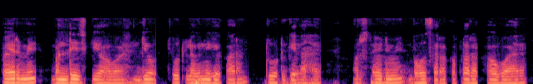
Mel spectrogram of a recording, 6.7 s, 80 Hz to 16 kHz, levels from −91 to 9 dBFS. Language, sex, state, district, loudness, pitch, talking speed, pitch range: Hindi, male, Bihar, Kishanganj, -20 LUFS, 120 Hz, 205 wpm, 115-125 Hz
